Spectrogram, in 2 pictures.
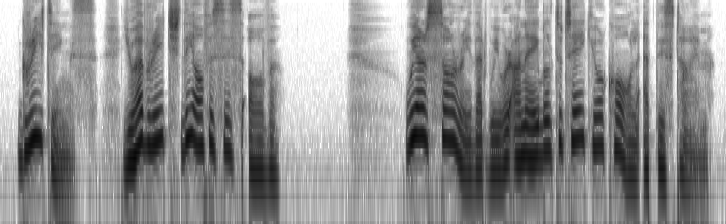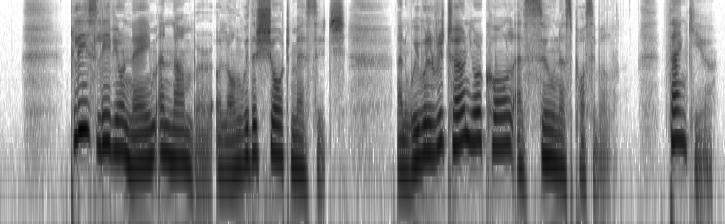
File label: english commercial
